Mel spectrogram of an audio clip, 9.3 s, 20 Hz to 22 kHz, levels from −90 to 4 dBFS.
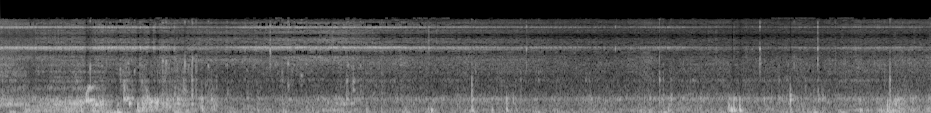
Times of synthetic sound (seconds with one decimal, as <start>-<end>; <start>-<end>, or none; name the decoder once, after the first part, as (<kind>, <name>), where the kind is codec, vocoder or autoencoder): none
